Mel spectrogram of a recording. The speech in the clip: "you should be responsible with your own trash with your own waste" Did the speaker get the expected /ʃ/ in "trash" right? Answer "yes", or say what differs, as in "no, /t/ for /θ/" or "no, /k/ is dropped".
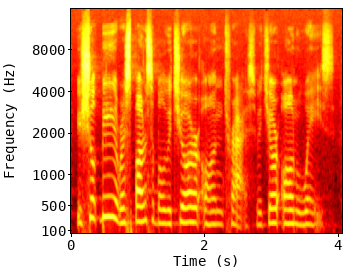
no, /s/ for /ʃ/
